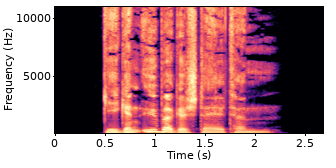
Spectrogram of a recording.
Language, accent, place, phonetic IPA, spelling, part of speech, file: German, Germany, Berlin, [ɡeːɡn̩ˈʔyːbɐɡəˌʃtɛltəm], gegenübergestelltem, adjective, De-gegenübergestelltem.ogg
- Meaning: strong dative masculine/neuter singular of gegenübergestellt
